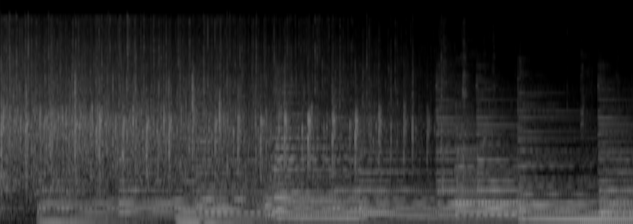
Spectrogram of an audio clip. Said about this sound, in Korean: 박수 올려드립시다. 할렐루야.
